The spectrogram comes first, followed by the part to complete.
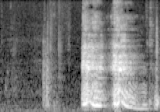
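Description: A man clears his throat, two loud rasps about a second in, after a second of quiet, running straight into speech.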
